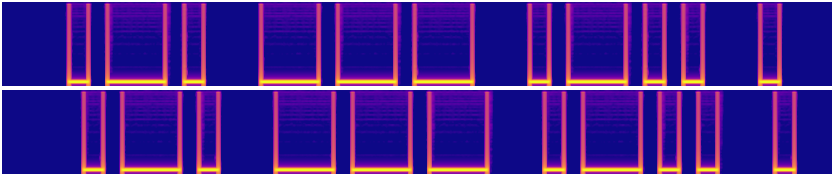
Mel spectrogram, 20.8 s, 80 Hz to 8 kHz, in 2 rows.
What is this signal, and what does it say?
Morse code, heard as a keyed tone, about 5 wpm, 250 Hz. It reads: ROLE ROLE
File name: morse / morse-training-05WPM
